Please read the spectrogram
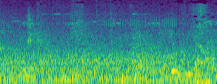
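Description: A horse's hoofbeats on the soft dirt footing of a riding arena, fairly faint.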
